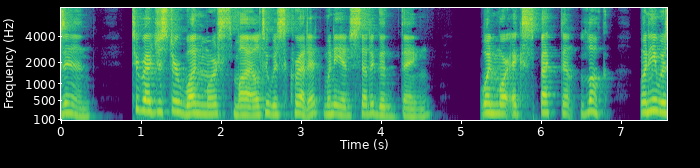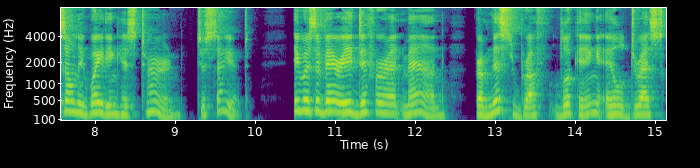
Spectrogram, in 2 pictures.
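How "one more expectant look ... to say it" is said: usual speaking voice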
